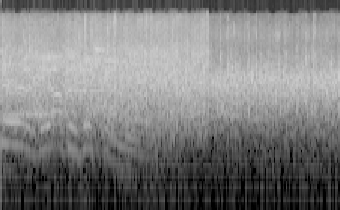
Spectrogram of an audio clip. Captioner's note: cheers & Applause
